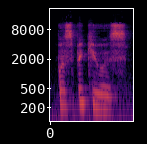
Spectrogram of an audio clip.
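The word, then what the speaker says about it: perspicuous: इसकी देखो प्रोनाउंसिएशन आप सुन लो एक बार। पस्पीक्यूस।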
